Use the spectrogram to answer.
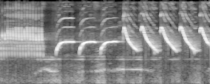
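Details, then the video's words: Canary singing vigorously as master song for songbirds: a buzzy trill, three rising whistled notes in even rhythm, then a row of loud descending swept notes repeated about every third of a second. "Kenari gacor cuit cuit cocok buat masteran burung kicau"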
